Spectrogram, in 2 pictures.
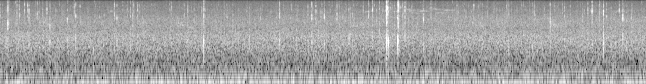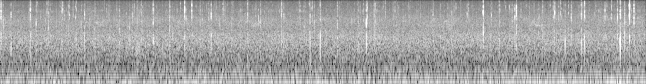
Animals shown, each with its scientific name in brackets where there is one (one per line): Blackburnian Warbler (Setophaga fusca)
